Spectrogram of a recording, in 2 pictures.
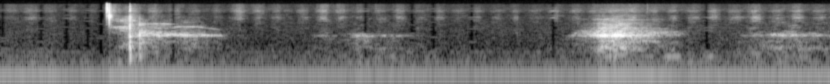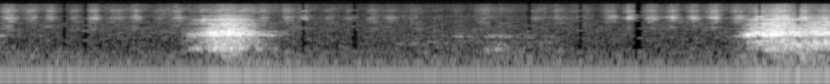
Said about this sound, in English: it takes nothing just to go gently around it with the light blue pencil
